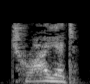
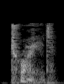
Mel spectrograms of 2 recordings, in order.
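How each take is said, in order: First: Higher, firm command; ordered. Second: Much softer hushed dare; whispered. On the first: Raistlin commanding Caramon to strike, firm order. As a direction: order it, no hesitation. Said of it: "Raistlin ordered again". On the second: Raistlin staring at his brother, hushed dare. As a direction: breathe the challenge. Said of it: "he whispered". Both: A narrator's reading.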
